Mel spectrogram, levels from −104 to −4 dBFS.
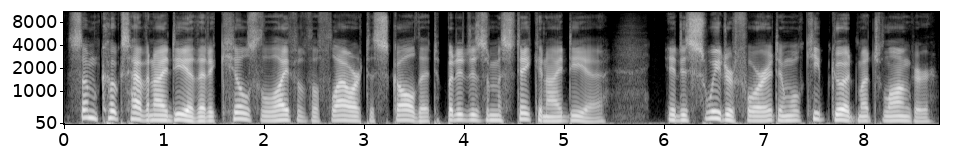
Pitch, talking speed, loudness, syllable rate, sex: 140 Hz, 220 wpm, -19 LUFS, 4.9 syllables/s, male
